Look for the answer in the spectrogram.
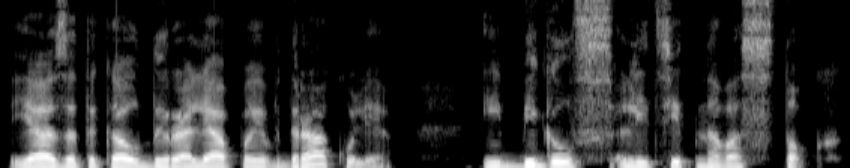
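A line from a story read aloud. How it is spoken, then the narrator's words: Calm reply. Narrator (Russian): спокойно ответил он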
